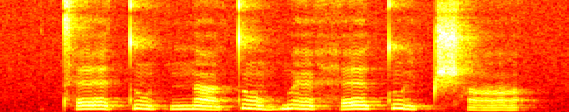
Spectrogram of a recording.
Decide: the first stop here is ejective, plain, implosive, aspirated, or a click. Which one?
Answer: aspirated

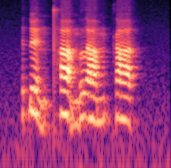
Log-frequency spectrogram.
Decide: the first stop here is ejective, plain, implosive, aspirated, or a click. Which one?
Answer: implosive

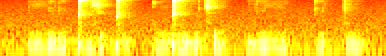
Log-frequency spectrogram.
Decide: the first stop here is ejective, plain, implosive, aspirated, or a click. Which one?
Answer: click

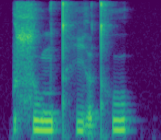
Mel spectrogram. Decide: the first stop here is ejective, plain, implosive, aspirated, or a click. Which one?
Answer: aspirated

